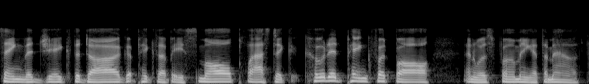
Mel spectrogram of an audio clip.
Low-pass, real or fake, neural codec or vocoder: 5.4 kHz; real; none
